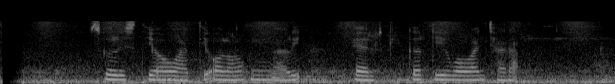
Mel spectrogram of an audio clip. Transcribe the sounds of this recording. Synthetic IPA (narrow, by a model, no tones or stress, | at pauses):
sulist̪iɔwat̪iʔɔlɔɦɔkŋaliʔ | pɛrkikərd̪̥iwɔwaɲt͡ʃaɾa̰ʔ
